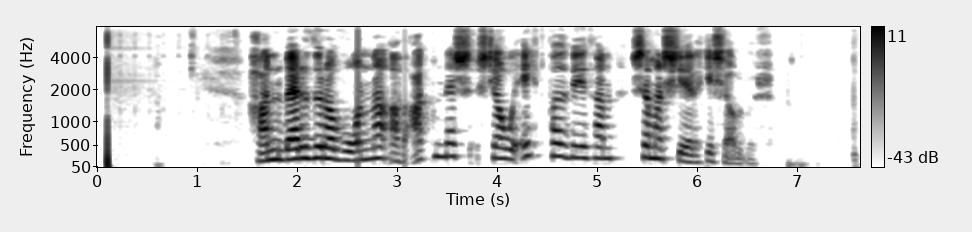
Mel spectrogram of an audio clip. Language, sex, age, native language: Icelandic, female, 50-59, Icelandic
